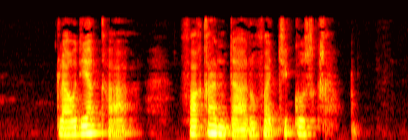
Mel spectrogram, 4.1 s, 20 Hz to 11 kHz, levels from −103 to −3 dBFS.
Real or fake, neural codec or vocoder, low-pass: real; none; 7.2 kHz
